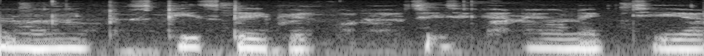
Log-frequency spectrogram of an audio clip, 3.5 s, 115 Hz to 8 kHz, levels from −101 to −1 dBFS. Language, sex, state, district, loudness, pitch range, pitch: Bengali, female, West Bengal, Paschim Medinipur, -15 LUFS, 200-220 Hz, 210 Hz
